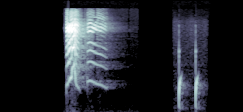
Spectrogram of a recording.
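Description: Animated-logo sound effects: a short bright chime-like sweep falling in pitch, then about a second later two quick pitched plops in rapid succession.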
